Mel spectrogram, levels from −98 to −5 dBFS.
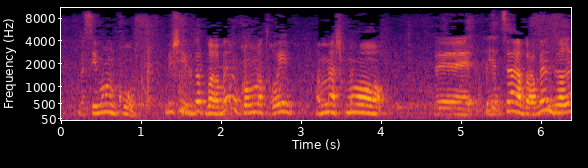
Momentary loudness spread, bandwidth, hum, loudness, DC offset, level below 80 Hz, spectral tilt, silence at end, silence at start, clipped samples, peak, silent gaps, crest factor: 14 LU; 10.5 kHz; none; -28 LUFS; under 0.1%; -62 dBFS; -5 dB/octave; 0 s; 0 s; under 0.1%; -8 dBFS; none; 20 dB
